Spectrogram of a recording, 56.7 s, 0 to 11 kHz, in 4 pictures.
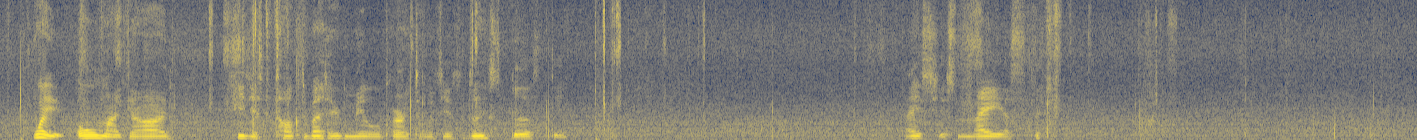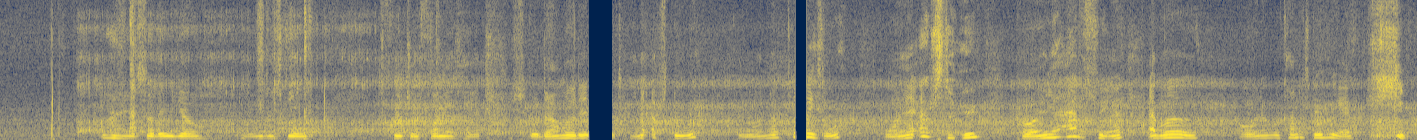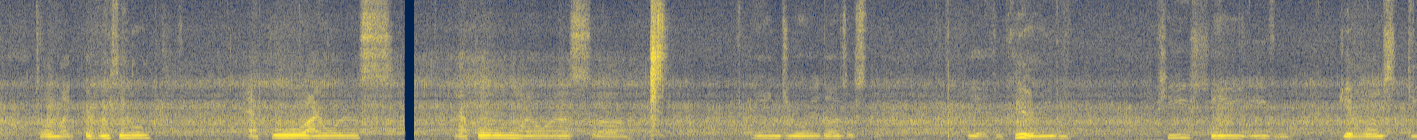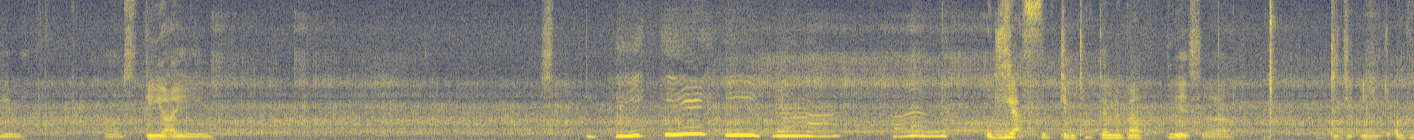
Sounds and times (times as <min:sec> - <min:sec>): Speech: 0:00.3 - 0:05.7, 0:09.0 - 0:10.6, 0:15.2 - 0:17.4, 0:18.0 - 0:30.0, 0:30.8 - 0:32.3, 0:32.9 - 0:35.0, 0:35.8 - 0:37.2, 0:38.0 - 0:39.1, 0:39.9 - 0:42.8, 0:43.6 - 0:44.8, 0:47.9 - 0:54.9, 0:55.8 - 0:56.6.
